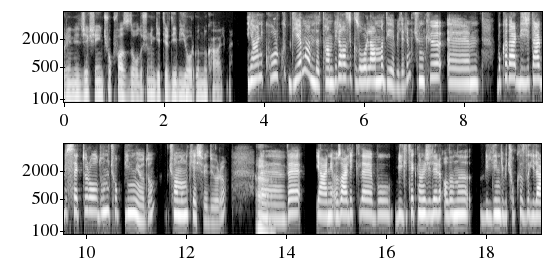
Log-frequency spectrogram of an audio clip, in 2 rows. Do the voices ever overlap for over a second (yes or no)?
no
